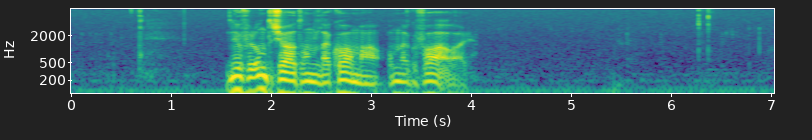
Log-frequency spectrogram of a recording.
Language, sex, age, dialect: Faroese, male, 15-35, Sandoy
